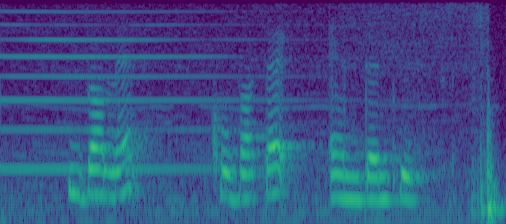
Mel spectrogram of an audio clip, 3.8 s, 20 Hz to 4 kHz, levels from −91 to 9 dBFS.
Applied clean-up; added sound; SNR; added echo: none; Bowed string instrument + Car; 9 dB; none.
